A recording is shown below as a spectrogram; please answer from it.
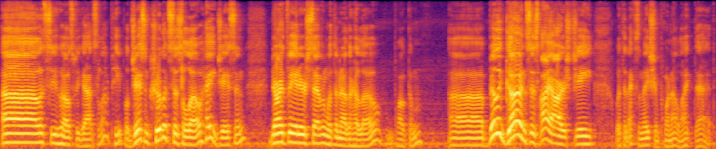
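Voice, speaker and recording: Man, stream host, bright forward voice, casual jokey chat reading. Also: medium pitch, sing-song, brisk. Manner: reads chat names aloud, joking and teasing. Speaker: livestream host.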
